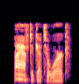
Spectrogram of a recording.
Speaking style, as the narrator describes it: she muttered

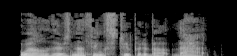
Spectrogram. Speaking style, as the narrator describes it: she says, in a detached adjacent tone

